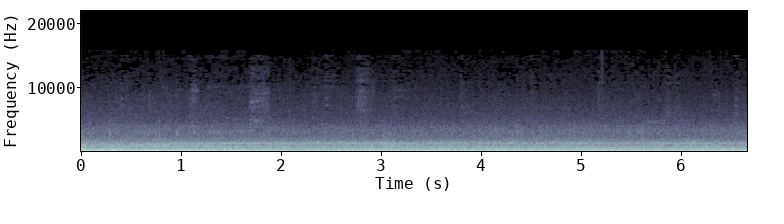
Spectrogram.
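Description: A car drives fast along a highway, its engine and tyres roaring steadily.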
